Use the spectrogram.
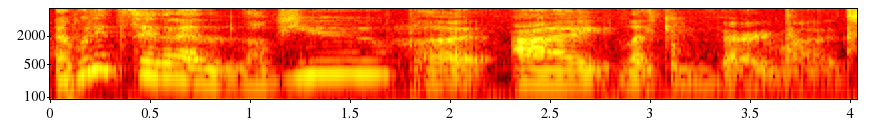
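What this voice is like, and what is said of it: Weird English accent imitation. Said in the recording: “And it's like weird English accent.”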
